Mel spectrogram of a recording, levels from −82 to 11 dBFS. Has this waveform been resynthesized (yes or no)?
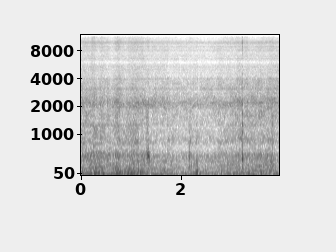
yes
